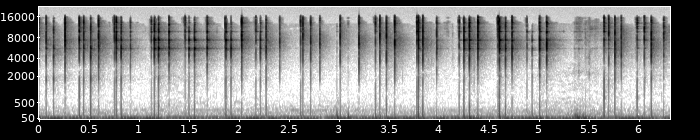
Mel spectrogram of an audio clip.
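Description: A hollow, bulbous red-and-white swirled glass hummingbird feeder is tapped rapidly with long nails. The result is a steady stream of sharp, bright clicks with almost no ring, over a faint low hum.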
